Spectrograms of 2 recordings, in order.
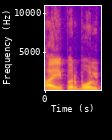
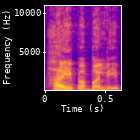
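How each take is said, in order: First: The word ends in a silent final vowel. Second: The word ends with a pronounced 'ee' vowel. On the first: The speaker calls it wrong. "बहुत लोग हाइपरबोल हाइपरबोल कर रहे हैं" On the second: The speaker calls it right. "क्या बोलेगा आपका? हाइपरबली बोलेगा।"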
